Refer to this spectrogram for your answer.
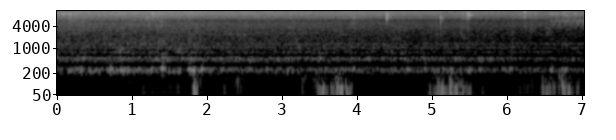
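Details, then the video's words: Swarming honey bees, April 26, 2021, giving a continuous low even hum with a fainter overtone above it, plus occasional soft ticks and low rumbles throughout. "Honey bee swarm"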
